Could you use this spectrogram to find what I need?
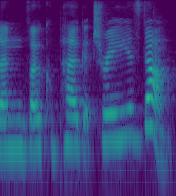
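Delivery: ordinary talk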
